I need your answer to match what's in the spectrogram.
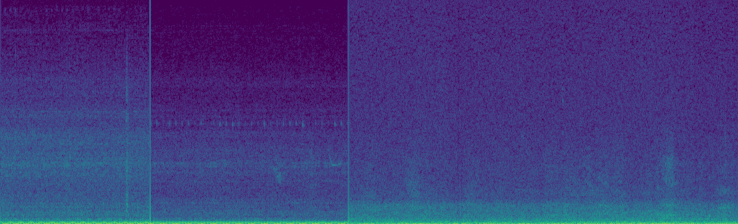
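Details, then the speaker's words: Honda Integra after exhaust leak repair: holed flex pipe replaced, pipe welded, front pipe to header cut and rewelded to fit; deep, steady, even exhaust rumble with no puffing or ticking, sounds way better than before; normal exhaust note. "that took took quite some time but we got it on sounds way better than before"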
